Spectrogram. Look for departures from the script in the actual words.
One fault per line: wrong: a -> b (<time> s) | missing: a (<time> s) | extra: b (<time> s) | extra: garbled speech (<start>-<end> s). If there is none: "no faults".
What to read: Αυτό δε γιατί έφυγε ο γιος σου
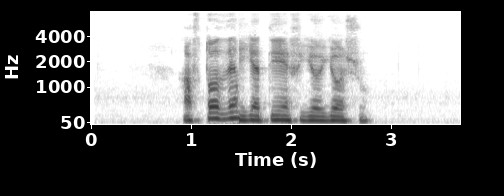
no faults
